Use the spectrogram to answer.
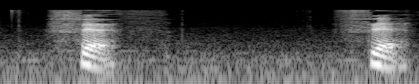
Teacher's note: You might sometimes hear a native speaker simplify this by dropping the F before the TH.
